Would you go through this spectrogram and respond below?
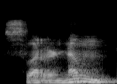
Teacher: So in swarnam, murdhanya nakara is there, not dental nakara.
